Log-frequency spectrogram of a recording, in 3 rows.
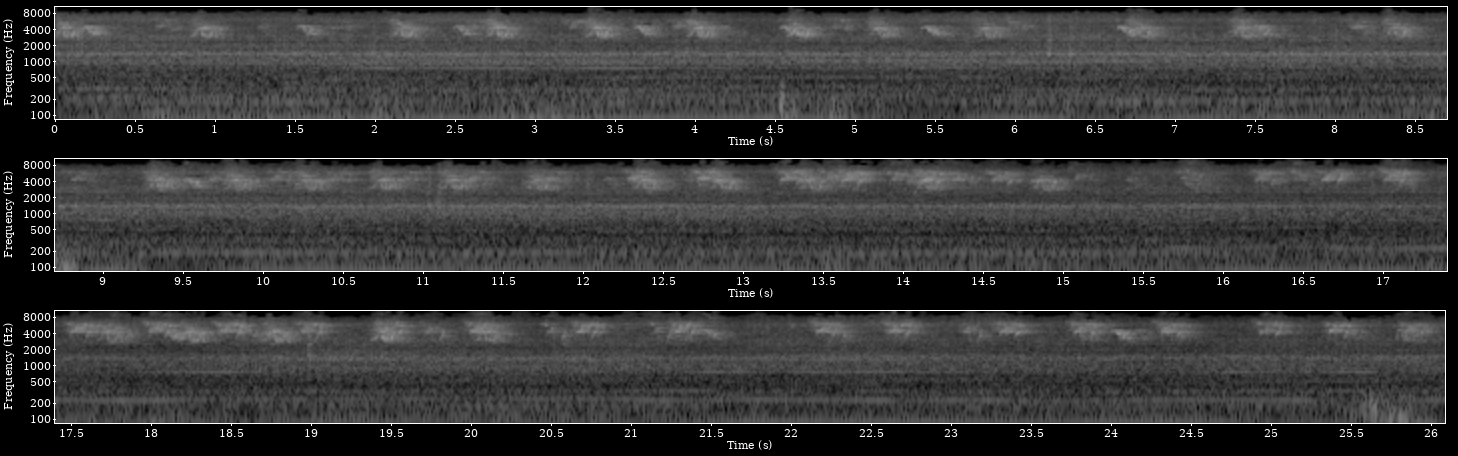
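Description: Small birds chirping in quick, repeated short notes, over the steady low drone of a distant Fiat 766 DT tractor running with its side-arm mower.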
